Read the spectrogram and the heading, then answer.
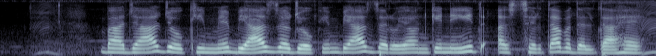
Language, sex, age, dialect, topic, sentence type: Hindi, female, 18-24, Hindustani Malvi Khadi Boli, banking, statement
